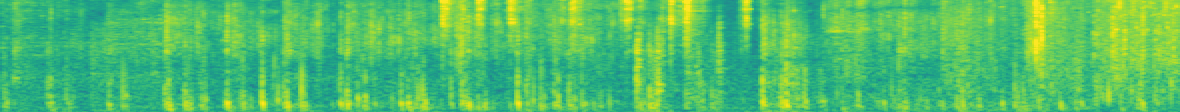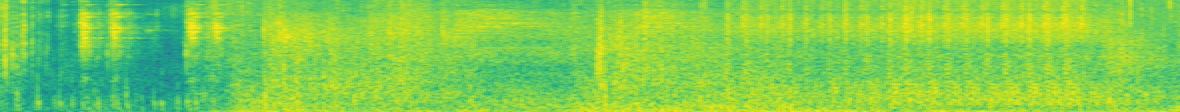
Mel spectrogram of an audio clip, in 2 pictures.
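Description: During a Counter-Strike: Global Offensive match on the Nuke map, scattered sharp gunshots crack in quick irregular bursts for several seconds. A denser, steady wash of firing and noise then takes over.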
